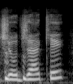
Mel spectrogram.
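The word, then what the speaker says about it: Tiohtià:ke: Euh, puis oui, ça s'appelle Jojake et c'est comme ça qu'il faut le prononcer. Moi, j'ai dit Tiotake. Donc, Jojake, ouais.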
